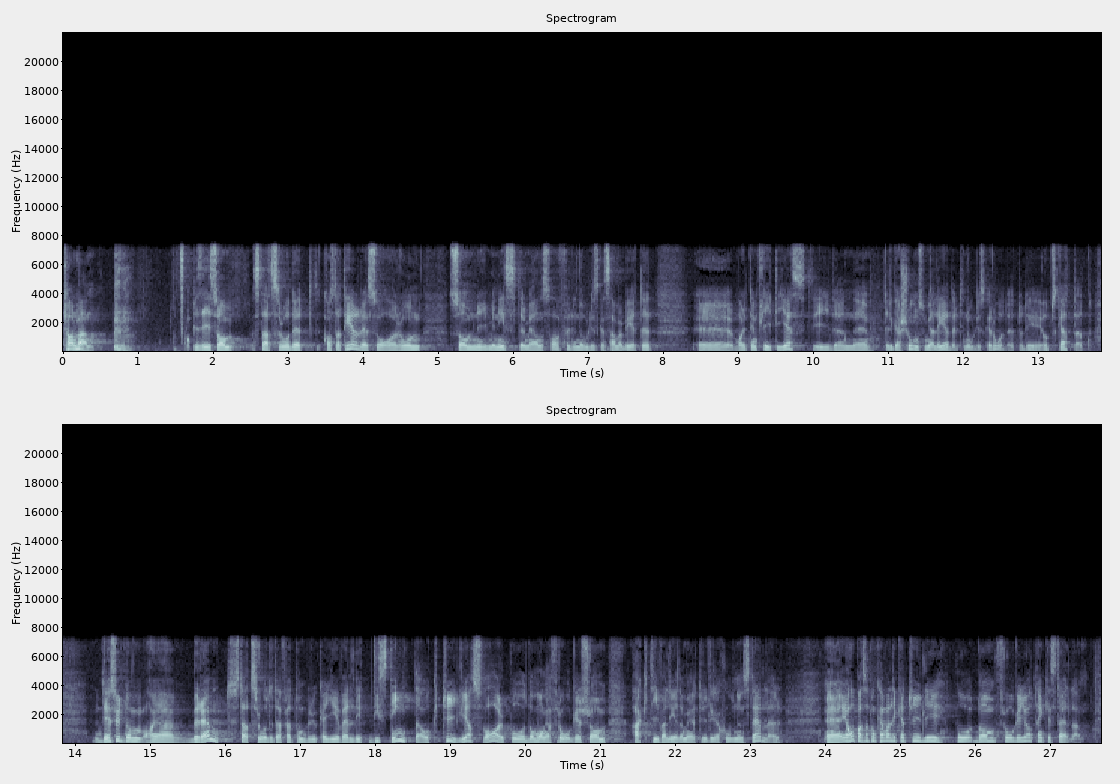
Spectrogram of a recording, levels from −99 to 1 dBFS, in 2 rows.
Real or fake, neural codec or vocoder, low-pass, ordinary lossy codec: real; none; 7.2 kHz; none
